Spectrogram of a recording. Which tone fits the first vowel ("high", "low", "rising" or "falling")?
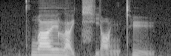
high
